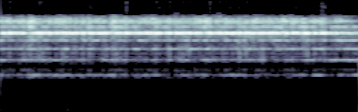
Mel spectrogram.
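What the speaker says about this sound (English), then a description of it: "we can go on and ring this school bell" A school bell rings continuously with a bright, steady metallic trill, loud and close, with no pause and no voices over it.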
